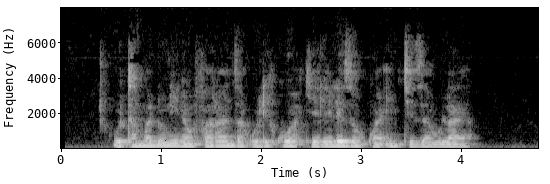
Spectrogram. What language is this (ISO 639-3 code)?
swa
